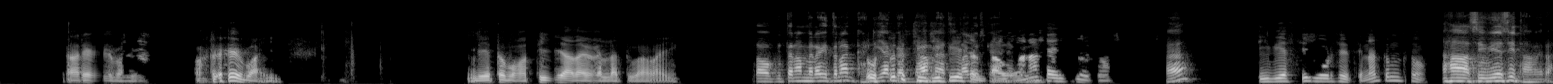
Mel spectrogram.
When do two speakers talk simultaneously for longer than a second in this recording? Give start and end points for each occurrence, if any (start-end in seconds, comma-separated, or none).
8.7-10.4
